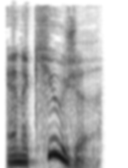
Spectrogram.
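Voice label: "anacusia", British English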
